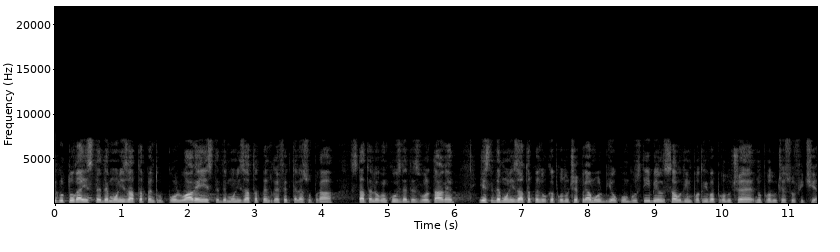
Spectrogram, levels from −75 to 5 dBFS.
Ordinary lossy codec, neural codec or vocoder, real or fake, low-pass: none; autoencoder, 48 kHz, 128 numbers a frame, DAC-VAE, trained on Japanese speech; fake; 7.2 kHz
